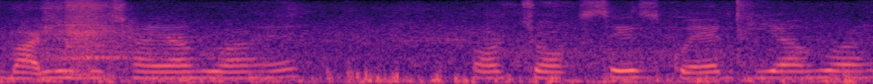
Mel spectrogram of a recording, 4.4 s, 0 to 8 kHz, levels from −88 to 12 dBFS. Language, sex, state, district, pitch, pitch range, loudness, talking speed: Hindi, female, Uttar Pradesh, Budaun, 230 Hz, 225-245 Hz, -25 LUFS, 165 wpm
